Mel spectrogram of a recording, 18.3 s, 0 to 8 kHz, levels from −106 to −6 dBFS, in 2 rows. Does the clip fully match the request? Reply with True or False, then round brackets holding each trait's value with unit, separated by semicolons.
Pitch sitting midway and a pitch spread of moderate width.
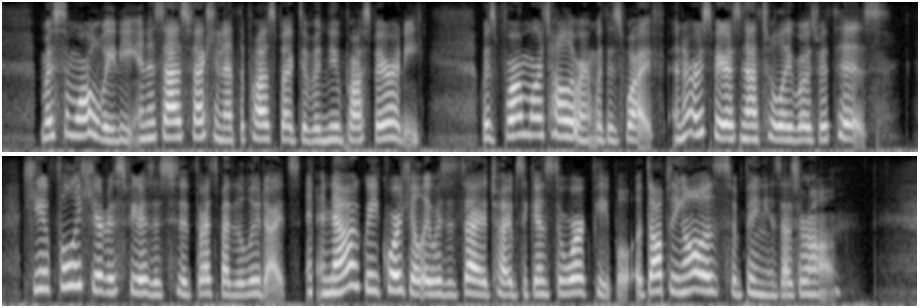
False (275 Hz; 3.8 semitones)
